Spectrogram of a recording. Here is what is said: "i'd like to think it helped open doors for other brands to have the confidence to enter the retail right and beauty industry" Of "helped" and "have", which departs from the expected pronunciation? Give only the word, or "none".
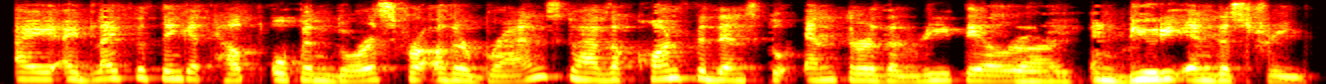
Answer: none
